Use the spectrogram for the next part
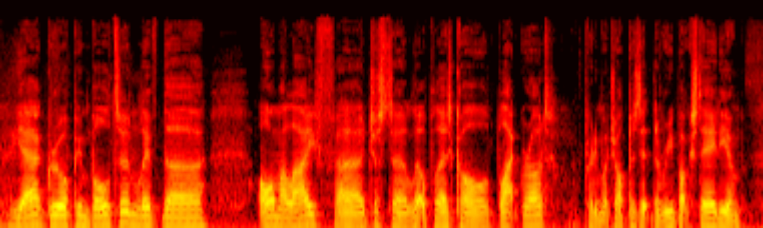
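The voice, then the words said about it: Local northern English accent. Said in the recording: “I am a semi-local lad, as you can probably tell with the accent.”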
